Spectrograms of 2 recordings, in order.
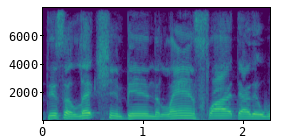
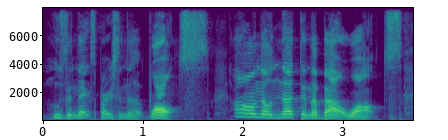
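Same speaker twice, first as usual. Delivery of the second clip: usual speaking voice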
